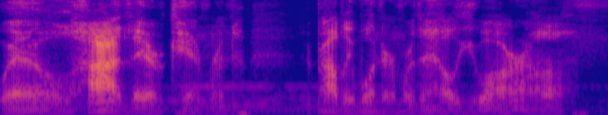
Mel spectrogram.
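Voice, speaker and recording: A man puts on a gravelly character voice at a moderate pace. Clear music plays in the background. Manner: menacing, mocking.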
